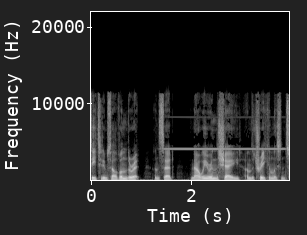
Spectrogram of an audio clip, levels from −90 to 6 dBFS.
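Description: This speech clip carries a feedback whistle from 1.32 s to the end. A thin, steady tone near 4.1 kHz sits well below the speech and swells and fades slowly in level. The likely cause is a loudspeaker-to-microphone loop held right at the edge of feedback.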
